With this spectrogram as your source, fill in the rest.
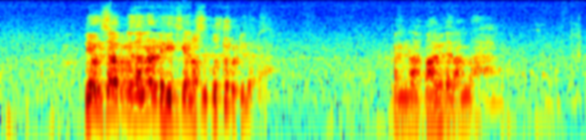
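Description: A middle-aged man speaks through a microphone and loudspeaker, in short phrases with pauses.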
